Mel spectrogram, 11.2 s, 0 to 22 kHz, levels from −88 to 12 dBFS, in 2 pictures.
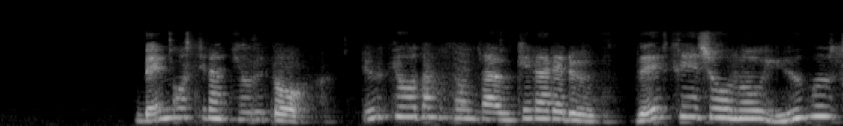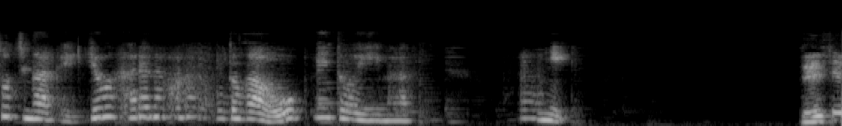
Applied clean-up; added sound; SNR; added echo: neural mask model DeepFilterNet 3.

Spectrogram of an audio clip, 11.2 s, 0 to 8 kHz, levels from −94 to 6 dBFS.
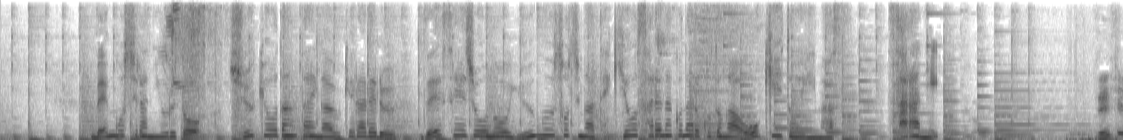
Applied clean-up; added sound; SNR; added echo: none; none; none; none.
